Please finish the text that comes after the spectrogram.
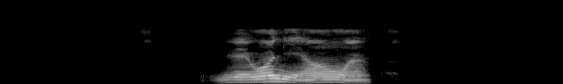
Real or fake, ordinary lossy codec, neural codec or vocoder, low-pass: real; Opus, 64 kbps; none; 5.4 kHz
